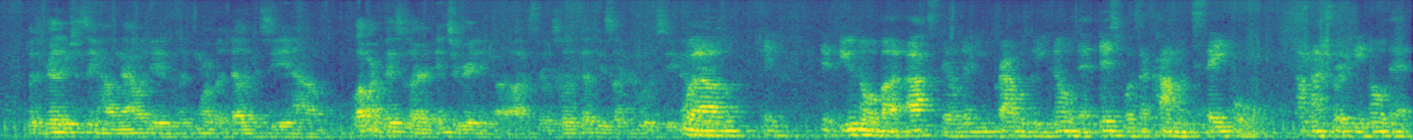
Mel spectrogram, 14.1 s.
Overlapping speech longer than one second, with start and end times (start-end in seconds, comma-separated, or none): none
